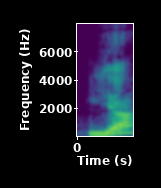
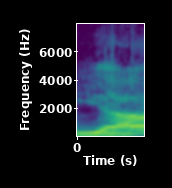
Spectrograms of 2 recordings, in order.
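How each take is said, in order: First: ইয়া said short; ইয়া with no stretch; short vowel. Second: ইয়া held long as a madd; long vowel. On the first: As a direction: end ইয়া on a brief aa. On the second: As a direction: stretch the end of ইয়া. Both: Shown as a demonstration. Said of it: "একটু তামিজ করে দিই".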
